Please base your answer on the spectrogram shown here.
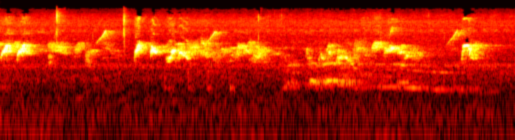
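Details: A wild-caught Red-whiskered Bulbul from Kim Bôi, Hòa Bình, caged for over two months, sings bright, chirpy warbled phrases in quick bursts, with short upward-sweeping notes between louder trills.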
